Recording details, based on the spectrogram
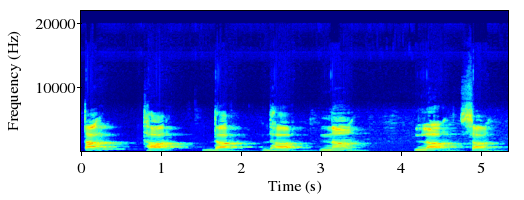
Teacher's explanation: त थ द ध न ल स ये जो होते हैं ये दंत से बोले जाते हैं अतः इनका नाम दे सकते हैं इनका उच्चारण स्थान दंत हो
